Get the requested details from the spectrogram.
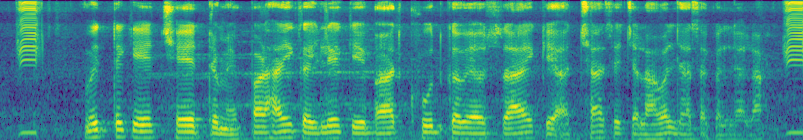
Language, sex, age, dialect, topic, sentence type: Bhojpuri, male, 18-24, Western, banking, statement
